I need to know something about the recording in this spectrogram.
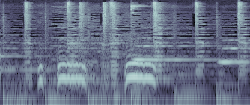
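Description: An owl hoots twice, each call a low, steady, drawn-out hoo lasting about half a second, clear over a faint, continuous background hum.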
